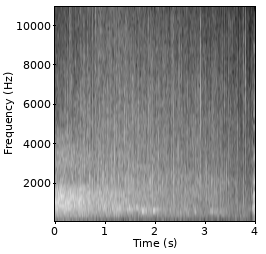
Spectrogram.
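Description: Studio audience applauding and laughing. It is loudest at the start and fades steadily over about four seconds.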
